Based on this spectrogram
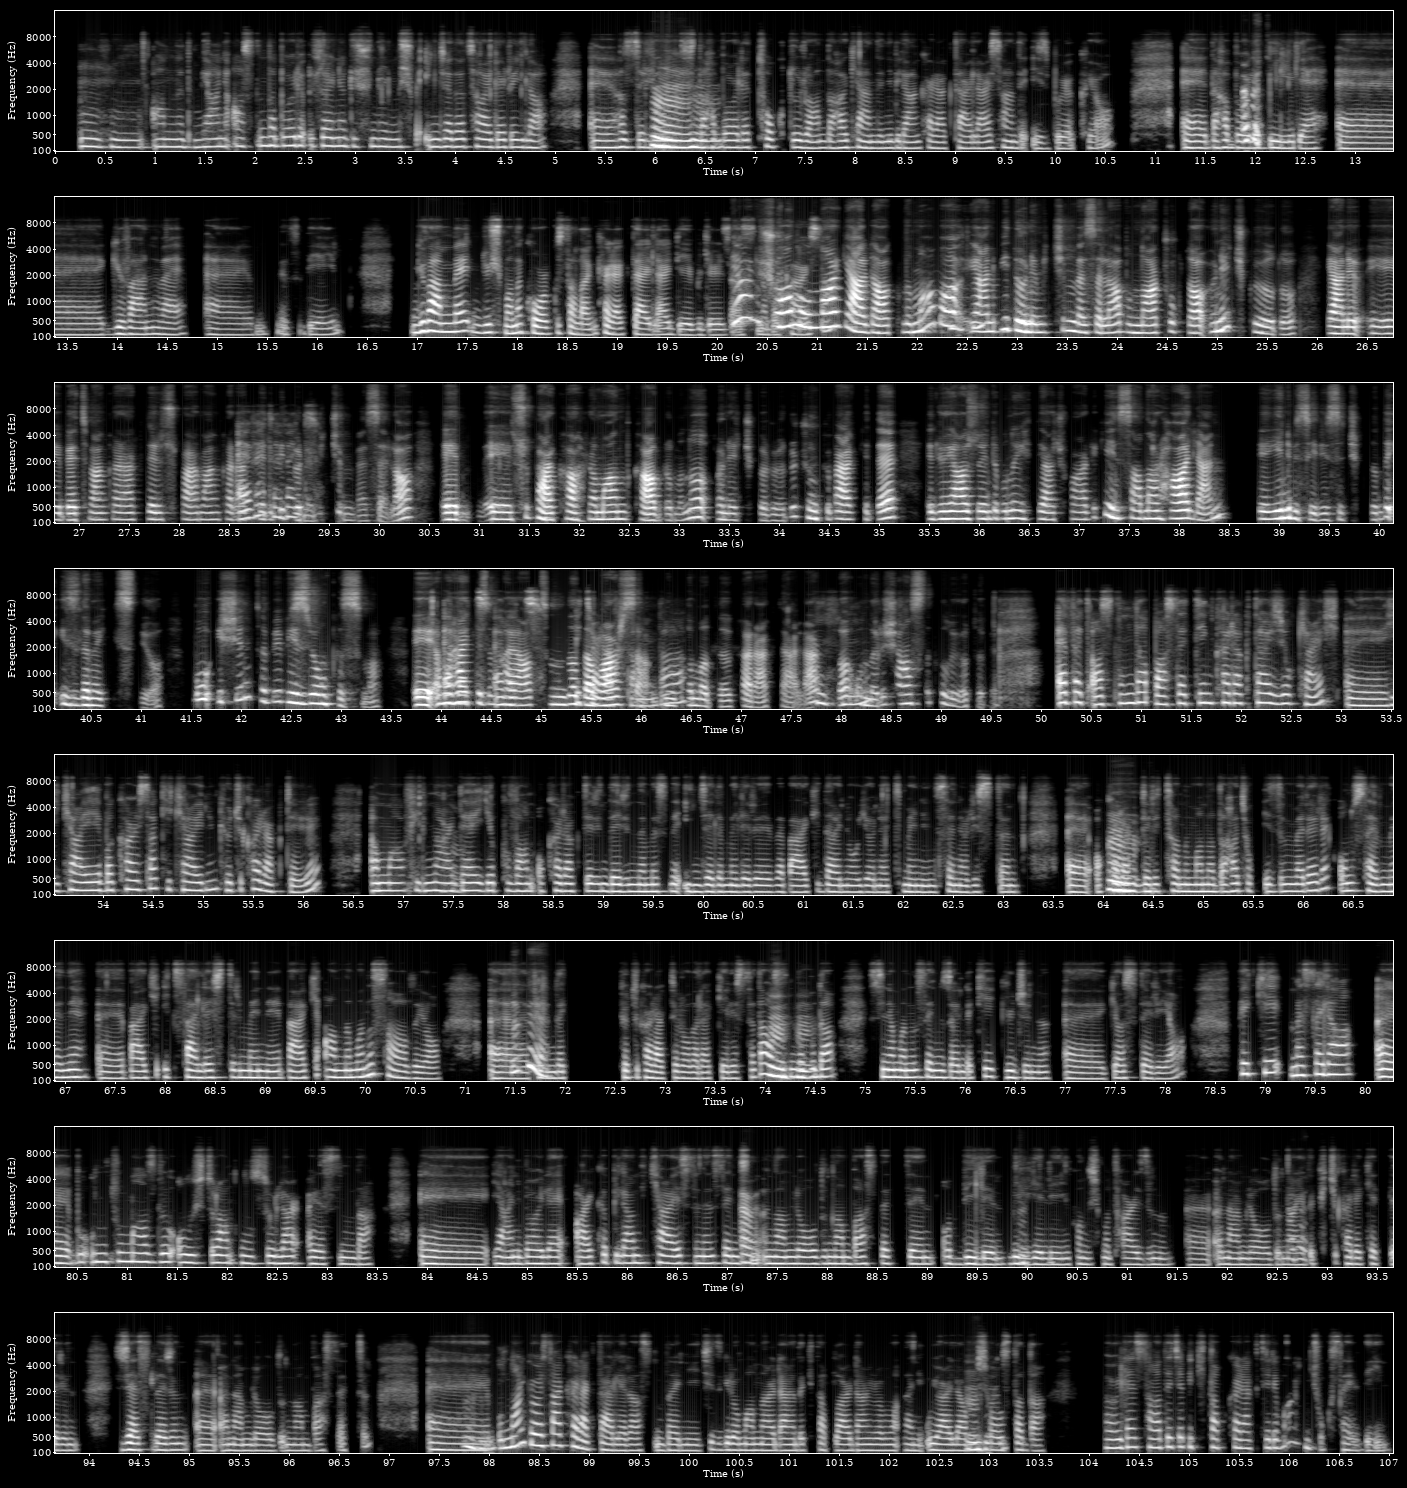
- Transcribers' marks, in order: drawn out: "Hı"; other background noise; tapping
- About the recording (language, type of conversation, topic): Turkish, podcast, Bir karakteri unutulmaz yapan nedir, sence?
